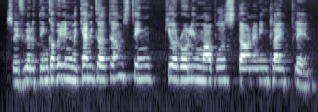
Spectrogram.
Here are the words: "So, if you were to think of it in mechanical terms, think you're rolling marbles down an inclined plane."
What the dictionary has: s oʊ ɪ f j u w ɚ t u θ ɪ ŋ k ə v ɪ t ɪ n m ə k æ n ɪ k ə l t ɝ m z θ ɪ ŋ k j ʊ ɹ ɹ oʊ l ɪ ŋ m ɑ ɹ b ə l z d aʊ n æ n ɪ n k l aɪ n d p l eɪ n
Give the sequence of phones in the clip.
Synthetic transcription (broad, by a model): s oʊ ɪ f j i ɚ t u t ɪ ŋ k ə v ɪ t ɪ n m ə k æ n ɪ k ə l t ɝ m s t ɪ ŋ k j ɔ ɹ ɹ oʊ l ɪ ŋ m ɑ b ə l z d aʊ n æ n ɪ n k l aɪ n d p l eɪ n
